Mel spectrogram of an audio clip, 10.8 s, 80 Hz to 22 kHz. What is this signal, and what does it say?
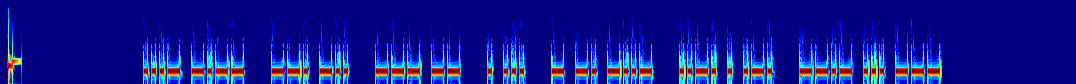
Morse code, heard as a keyed tone, about 30 wpm, 700 Hz. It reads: VY GD OM ES TNX FER QSO
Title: Common QSO Phrases 30wpm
